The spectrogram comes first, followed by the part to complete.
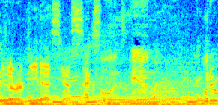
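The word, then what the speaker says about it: Rapide S: The Repeat S, yes.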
